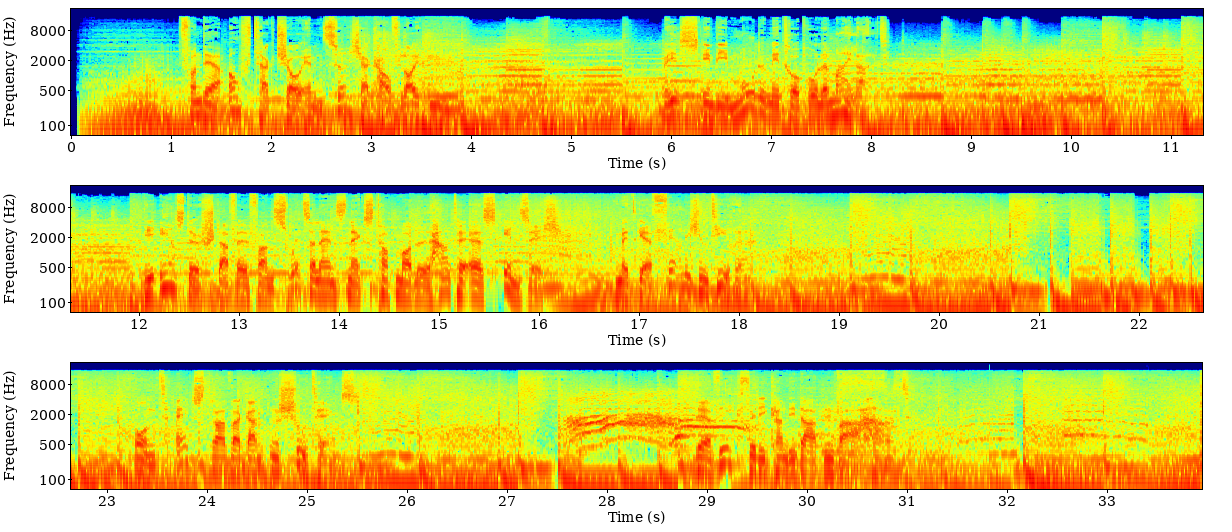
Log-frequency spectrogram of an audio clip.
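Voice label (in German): Highlights, Kommentar, Männer; SNTM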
